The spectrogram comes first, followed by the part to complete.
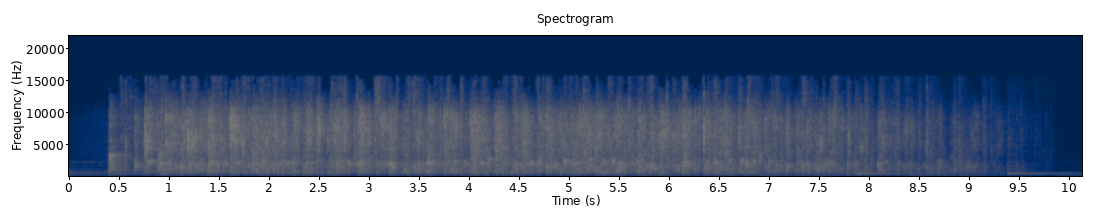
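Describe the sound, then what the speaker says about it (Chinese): Sustained audience applause greets a guest arriving at a wedding ceremony, steady and full across the whole stretch, with faint background music tones underneath. "大家掌声欢迎"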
